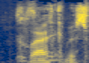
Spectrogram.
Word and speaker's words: Clackamas: Because they live in lived in Clackamas. – Clackamas, very very well pronounced.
